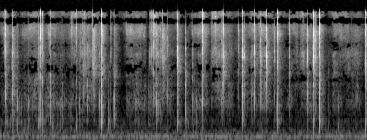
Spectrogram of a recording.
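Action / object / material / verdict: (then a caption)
scrape / plastic candy bag / plastic / none. A plastic jelly bean bag is squeezed, crinkled and scratched with long nails, giving dense, bright crinkling and quick sharp crackles that stop almost instantly. A soft, steady low hum runs underneath throughout.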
